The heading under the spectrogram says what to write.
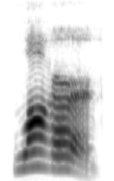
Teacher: It's computer. But wait, if you cross over to London, that T doesn't become a D. Sometimes, it disappears entirely. It becomes a glottal stop.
